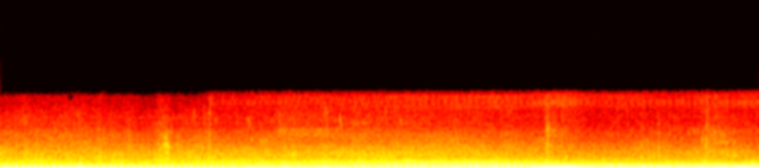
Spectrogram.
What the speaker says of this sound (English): There it is. Y'all hear that smooth idle?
